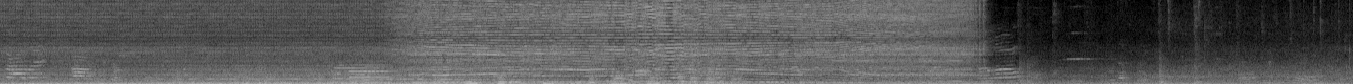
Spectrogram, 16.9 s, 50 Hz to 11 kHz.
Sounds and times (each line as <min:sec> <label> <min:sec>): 0:00.0 strange sounds in tram #6 while driving downhill 0:13.0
